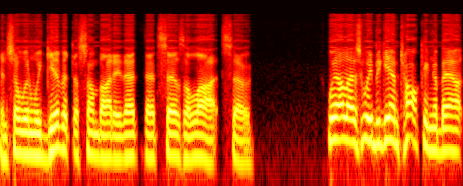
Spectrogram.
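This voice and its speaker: In a normal speaking voice with an American accent, someone speaks at a moderate pace against a quiet background, the sound dry and close with no echo. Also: man. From US South, Northwest Arkansas. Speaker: podcast host, Air Force veteran. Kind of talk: podcast interview.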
